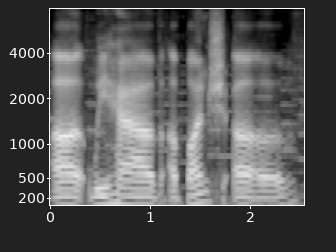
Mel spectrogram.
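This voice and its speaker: Male streamer, low-set but bright, slightly stuffy voice; rambling, upbeat live chatter on a headset mic over soft jazz. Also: fairly even intonation, slow. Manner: rambling, self-correcting, upbeat. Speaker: streamer building a game asset live. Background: soft jazz music playing.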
